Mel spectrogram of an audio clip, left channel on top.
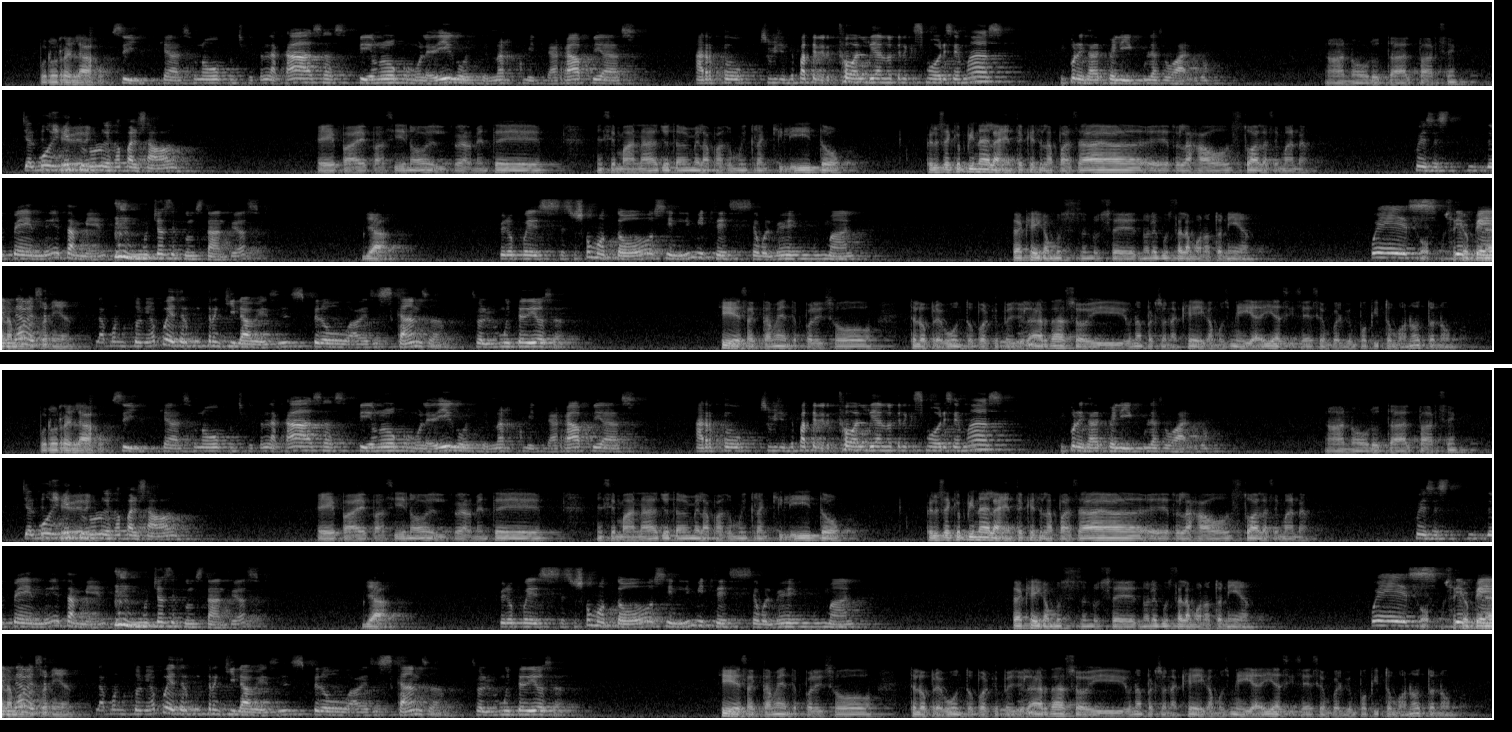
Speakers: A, on the right; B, on the left.
A: puro relajo.
B: Sí, que hace un nuevo ponchadito en la casa, s- pide uno, como le digo, pide unas comidas rápidas, harto, suficiente para tener <laughs> todo el día, no tiene que moverse más y ponerse a ver películas o algo.
A: Ah, no, brutal, parce.
B: Ya el movimiento
A: Qué chévere.
B: uno lo deja para el sábado,
A: Epa, epa, sí, no, el- realmente en semana yo también me la paso muy tranquilito. Pero sé qué opina de la gente que se la pasa eh, relajados toda la semana.
B: pues es- depende también, <clears throat> muchas circunstancias,
A: Ya. O
B: pero pues eso es como todo, sin límites, se vuelve muy mal.
A: sea que digamos, no sé, no le gusta la monotonía.
B: Pues
A: O
B: depende,
A: sé qué opina de la
B: a
A: monotonía.
B: veces la monotonía puede ser muy tranquila a veces, pero a veces cansa, se vuelve muy tediosa.
A: Sí, exactamente, por eso te lo pregunto, porque
B: Ujú.
A: pues yo la verdad soy una persona que, digamos, mi día a día sí se desenvuelve un poquito monótono.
